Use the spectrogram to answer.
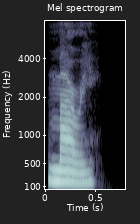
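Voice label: "marry", British English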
